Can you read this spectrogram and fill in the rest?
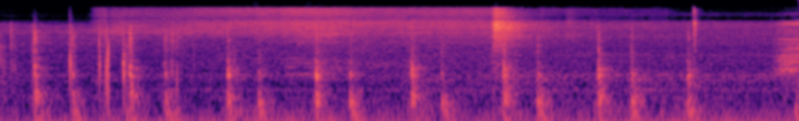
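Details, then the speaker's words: Kia Soul steering wheel worked back and forth: sharp hollow knocks about one every half second. Most likely from the steering coupling, which is replaced after removing the ESP motor below. "direksiyondan bu şekilde ses geliyorsa araç Kia Sou gruplarında kaplinen bir parça var. O parçadan dolayı bu sesi yapma ihtimali çok yüksek."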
